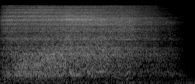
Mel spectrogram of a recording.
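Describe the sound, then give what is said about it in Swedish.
A sharp, steady hiss of air drawn in through clenched teeth with the tongue held against the inside of the teeth, demonstrating a breathing technique, fairly loud, lasting almost two seconds before cutting off abruptly. “Byta ihop, andas in.”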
